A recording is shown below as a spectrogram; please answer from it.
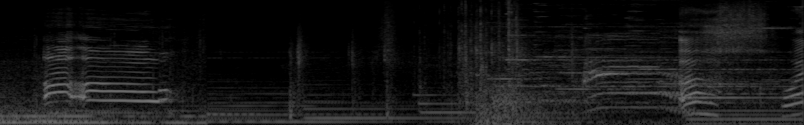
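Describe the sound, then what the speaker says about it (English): A cat meows several times, clear and close, with drawn-out rising and falling cries separated by short pauses and a soft thump in the middle. "why does this stupid cat keep hanging Oh, around?"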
